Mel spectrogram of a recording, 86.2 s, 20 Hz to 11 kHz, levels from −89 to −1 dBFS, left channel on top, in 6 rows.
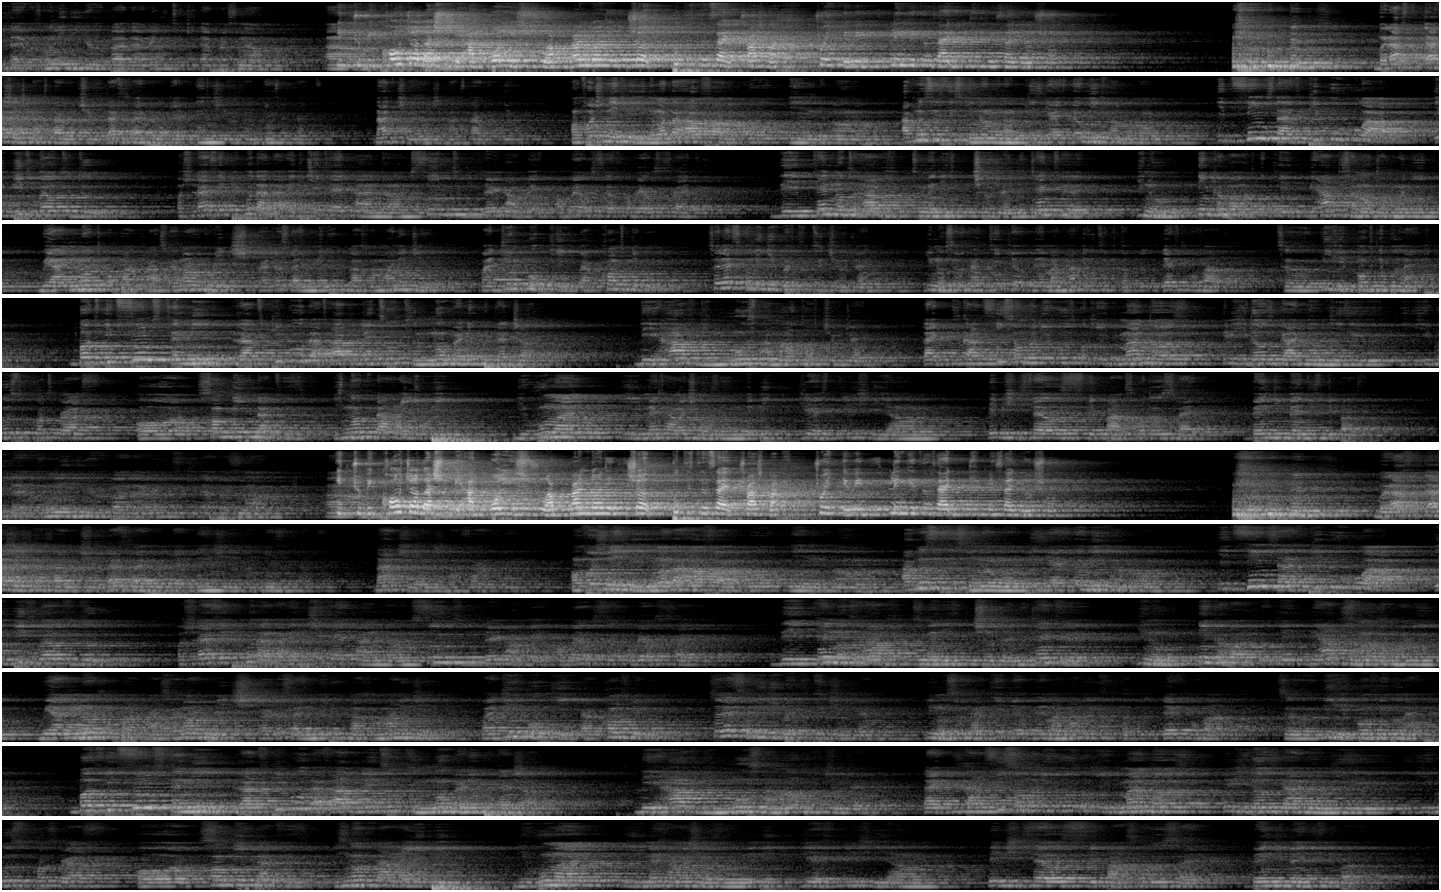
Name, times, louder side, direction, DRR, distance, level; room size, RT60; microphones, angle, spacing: voice 1, 0.0-2.6 3.2-4.5 7.7-8.0 12.3-13.3 13.7-17.4 18.1-19.6 20.1-23.0 23.4-26.0 26.5-28.3 28.7-29.8 30.5-35.8 36.4-39.6 40.1-43.0 43.5-47.5 47.9-49.7 50.2-51.9 52.3-55.3 55.9-57.3 58.2-62.9 63.8-66.2 66.7-69.3 69.7-72.7 73.2-74.9 75.2-76.3 77.0-77.7 78.0-81.1 81.7-83.8 84.4-85.4, equal, 50° left, -2 dB, 3.1 m, -41 dB
voice 2, 3.3-10.6, right 3 dB, 80° right, 2 dB, 1.4 m, -24 dB
21.5 x 17.0 x 2.5 m, 2.7 s
head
